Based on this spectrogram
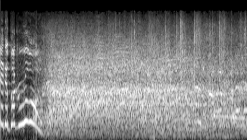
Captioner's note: audience laughing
